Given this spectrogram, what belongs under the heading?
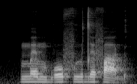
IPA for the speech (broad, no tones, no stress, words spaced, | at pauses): mɛmbo fɯdɛfaɡ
